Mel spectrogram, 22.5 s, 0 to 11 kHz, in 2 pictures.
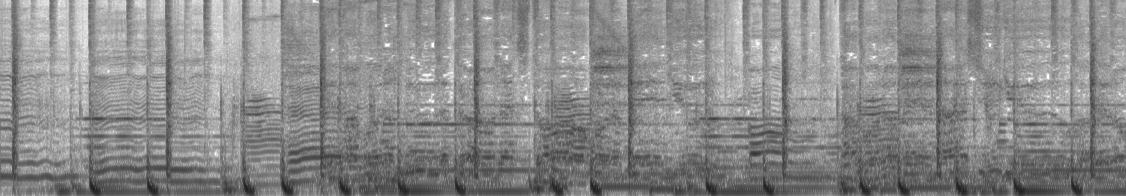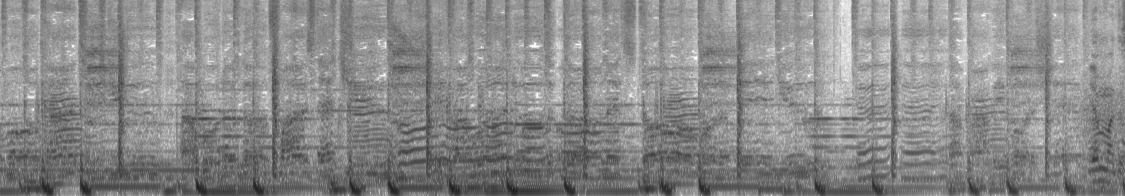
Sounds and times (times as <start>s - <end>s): Tender music: 0.0s - 22.5s.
